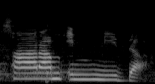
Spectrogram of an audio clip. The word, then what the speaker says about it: 사람입니다: Sebenarnya ini kan B. Tapi aku tadi kalau misalnya nyebut ini saram입니다. Nggak ada B-nya kan? Nggak ada B-nya kan? Karena ini akhirnya bacanya diganti jadi M. Kalau ketemu sama huruf N.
